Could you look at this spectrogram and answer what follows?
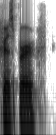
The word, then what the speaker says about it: CRISPR: It's an acronym, pronounced CRISPR. It stands for Clustered Regularly Interspaced Short Palindromic Repeats.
